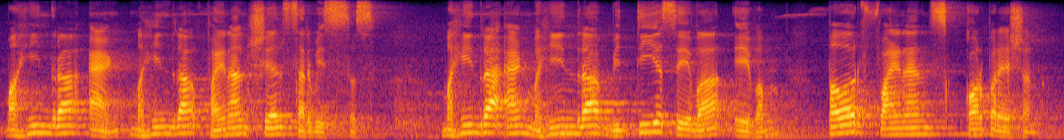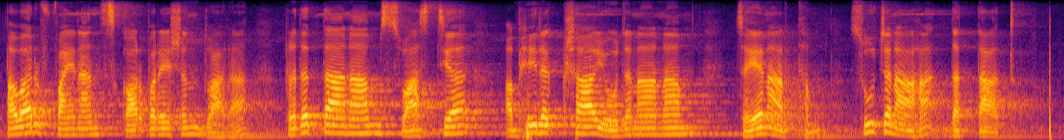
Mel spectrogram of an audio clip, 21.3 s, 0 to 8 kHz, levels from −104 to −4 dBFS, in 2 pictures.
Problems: constant background noise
